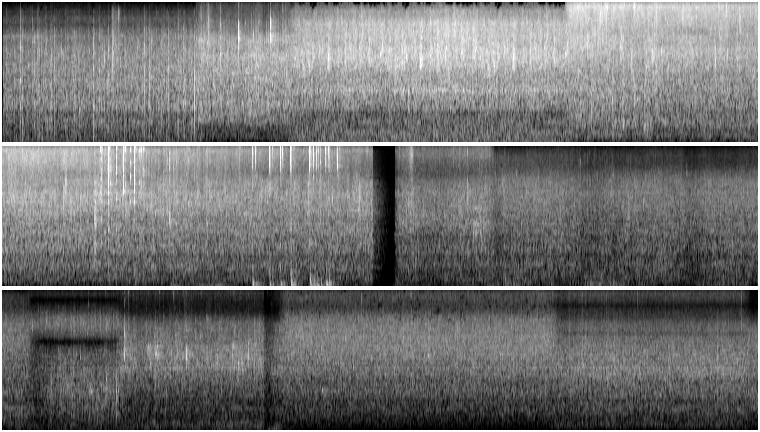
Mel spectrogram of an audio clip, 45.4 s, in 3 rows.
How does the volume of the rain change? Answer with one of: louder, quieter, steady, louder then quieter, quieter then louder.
quieter.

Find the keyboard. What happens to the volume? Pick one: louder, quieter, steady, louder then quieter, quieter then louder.
quieter then louder.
